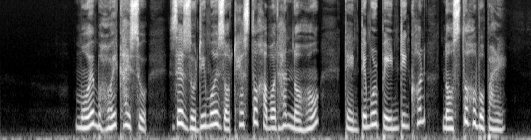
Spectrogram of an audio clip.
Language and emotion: Assamese, fearful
